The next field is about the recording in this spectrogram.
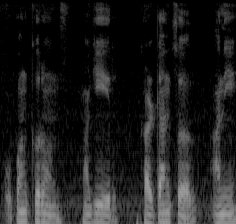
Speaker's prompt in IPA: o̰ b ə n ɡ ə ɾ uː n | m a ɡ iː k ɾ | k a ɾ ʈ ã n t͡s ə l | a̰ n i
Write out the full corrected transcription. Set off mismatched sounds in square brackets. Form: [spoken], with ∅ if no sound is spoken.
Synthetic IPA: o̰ [p] ə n [k] ə ɾ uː n | m a ɡ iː [∅] ɾ | k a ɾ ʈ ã n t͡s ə l | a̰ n i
